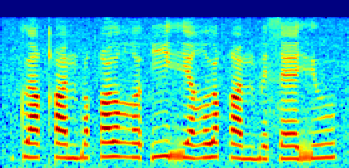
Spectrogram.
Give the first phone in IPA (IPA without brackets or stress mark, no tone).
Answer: tʷ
